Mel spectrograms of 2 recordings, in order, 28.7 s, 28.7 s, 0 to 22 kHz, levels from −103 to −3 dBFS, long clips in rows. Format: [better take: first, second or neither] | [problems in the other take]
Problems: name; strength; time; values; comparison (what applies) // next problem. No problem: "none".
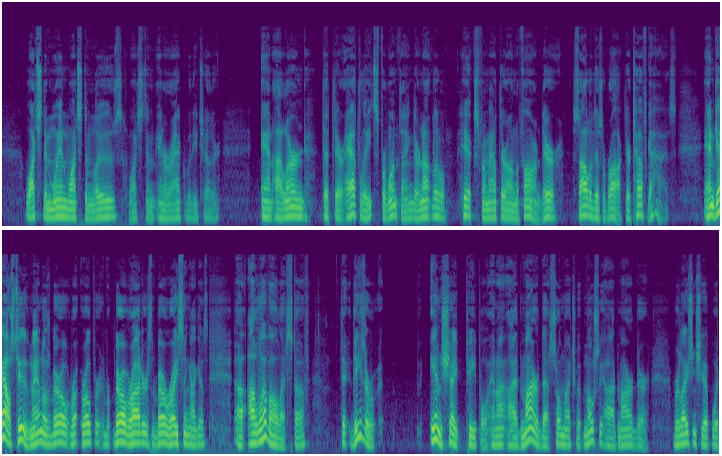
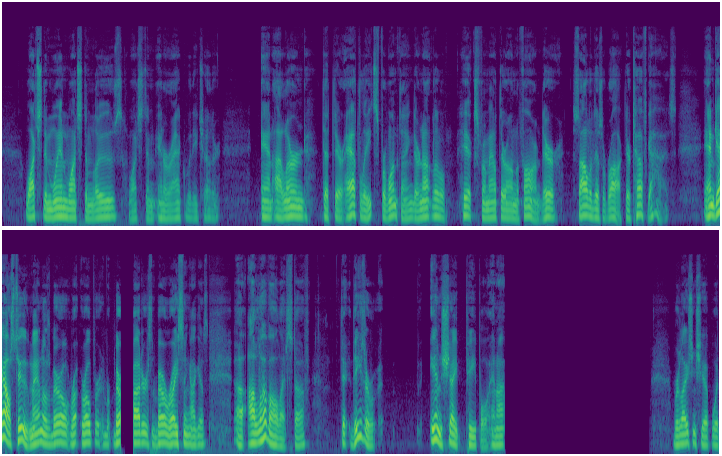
first | audio cutting out; at 17 s and at 24 s for 3 s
